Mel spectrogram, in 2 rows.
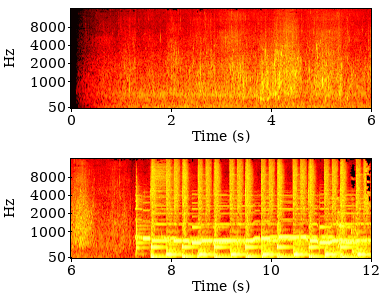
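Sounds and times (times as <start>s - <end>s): rushing water: 0.1s - 9.4s
wind: 0.1s - 12.0s.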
